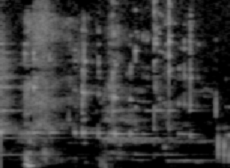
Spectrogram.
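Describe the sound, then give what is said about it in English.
A few light glass clinks ring out, bright and short with a brief shimmer, as glasses touch in a toast with no talking over them. “Yeah, cheers. Welcome back. Cheers. There we go.”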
